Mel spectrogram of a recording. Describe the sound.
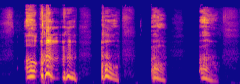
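Throat clearing from a tickle in the throat: a man gives a series of several voiced, rasping ahem-like bursts in an uneven rhythm with short pauses between, fairly loud and alone.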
